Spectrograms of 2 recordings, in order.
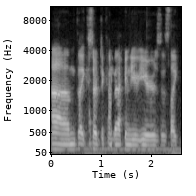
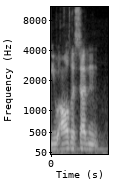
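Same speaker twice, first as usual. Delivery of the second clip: ordinary talk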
